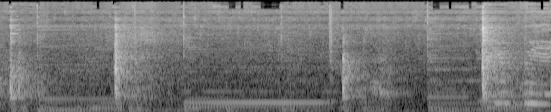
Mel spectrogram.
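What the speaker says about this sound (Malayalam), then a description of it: "അപ്പൊ നമുക്കിത് ഇളക്കി കൊടുക്കാം ഫ്രണ്ട്സ്, അല്ലെങ്കിൽ കരിഞ്ഞു പോകുന്നതാണ്" Raisins frying in a pan while being stirred: a steady soft sizzle broken by a few sharp scraping strokes and clinks of the spoon against the pan, close and fairly quiet.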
